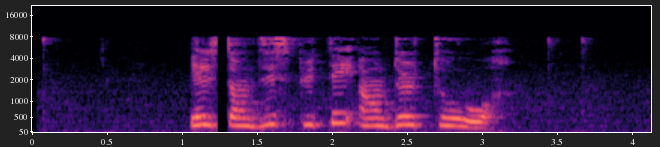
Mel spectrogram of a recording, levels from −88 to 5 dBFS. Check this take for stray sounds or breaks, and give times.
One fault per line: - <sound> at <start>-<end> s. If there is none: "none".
- dropout at 1.2-1.3 s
